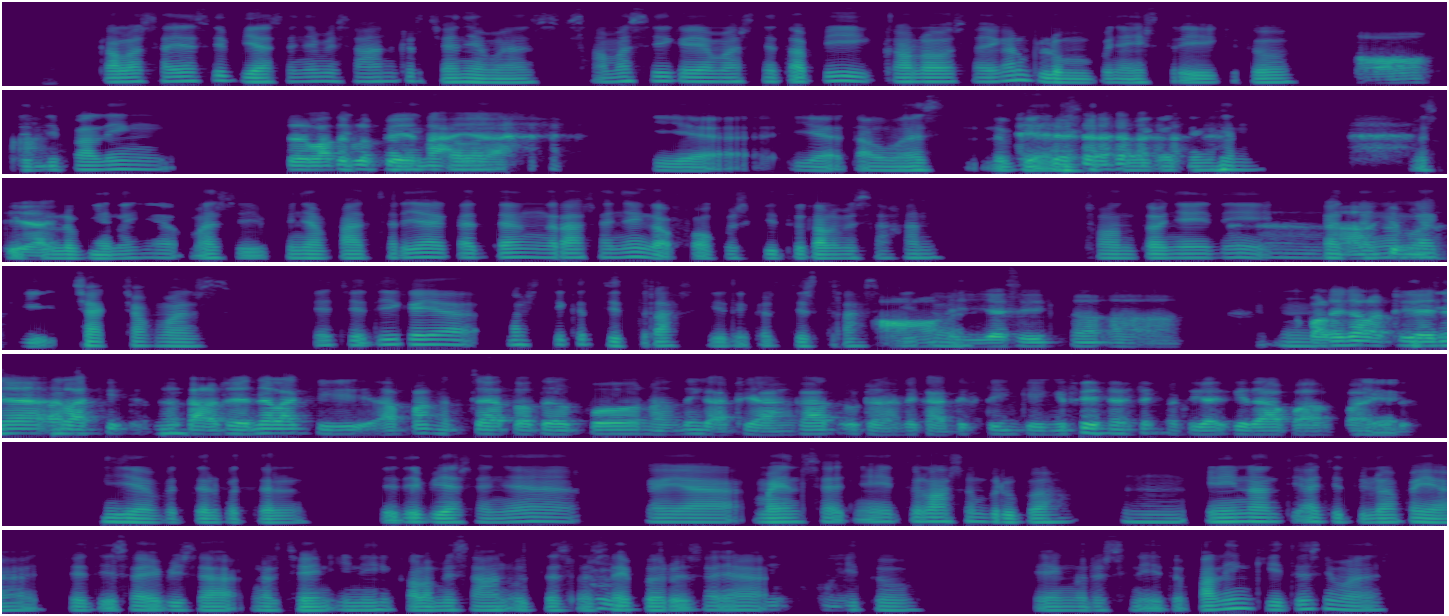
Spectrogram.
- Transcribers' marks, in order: laugh; other background noise; laugh; laughing while speaking: "enak"; in English: "ngechat"; in English: "thinking"; laughing while speaking: "gitu ya"; in English: "mindset-nya"; cough
- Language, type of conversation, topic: Indonesian, unstructured, Bagaimana cara kamu mengatur waktu agar lebih produktif?
- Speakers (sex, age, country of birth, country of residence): male, 25-29, Indonesia, Indonesia; male, 40-44, Indonesia, Indonesia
